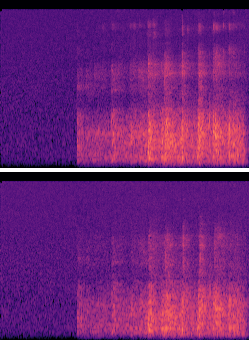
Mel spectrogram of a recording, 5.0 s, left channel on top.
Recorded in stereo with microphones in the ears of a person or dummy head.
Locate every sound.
1.5 s running footsteps: 40° left (ahead or behind), 2 m; by 4.9 s 65° left (ahead or behind), 4 m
